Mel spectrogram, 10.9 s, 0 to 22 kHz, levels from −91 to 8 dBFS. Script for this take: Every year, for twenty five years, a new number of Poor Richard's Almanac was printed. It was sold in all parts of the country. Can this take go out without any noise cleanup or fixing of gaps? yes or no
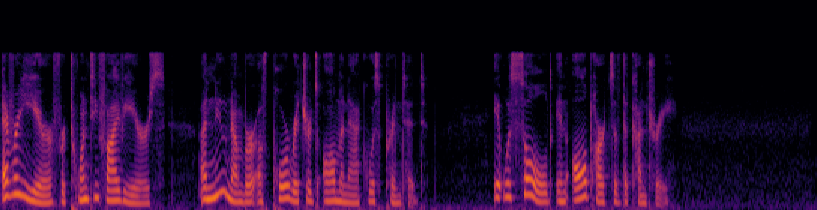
yes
